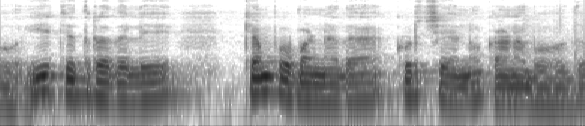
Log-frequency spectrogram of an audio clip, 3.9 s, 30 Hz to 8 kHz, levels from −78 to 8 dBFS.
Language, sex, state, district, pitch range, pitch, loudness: Kannada, male, Karnataka, Bangalore, 90-115 Hz, 100 Hz, -17 LUFS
